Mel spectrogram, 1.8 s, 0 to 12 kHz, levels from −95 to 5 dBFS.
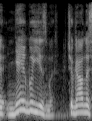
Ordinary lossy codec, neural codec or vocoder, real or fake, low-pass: MP3, 96 kbps; none; real; 10.8 kHz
